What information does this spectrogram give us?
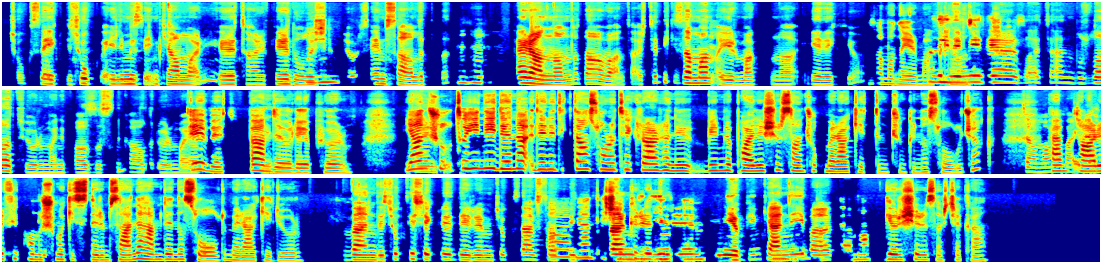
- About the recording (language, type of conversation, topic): Turkish, unstructured, Evde ekmek yapmak hakkında ne düşünüyorsun?
- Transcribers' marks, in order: distorted speech; background speech; other background noise; unintelligible speech; unintelligible speech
